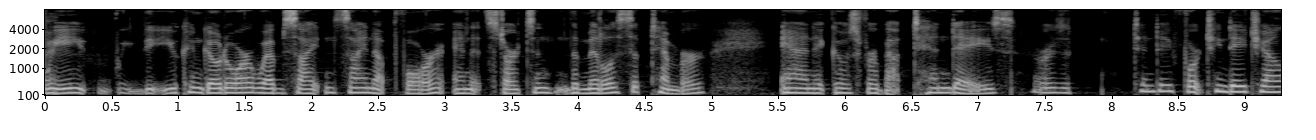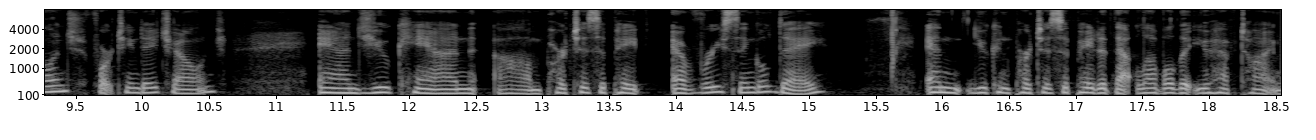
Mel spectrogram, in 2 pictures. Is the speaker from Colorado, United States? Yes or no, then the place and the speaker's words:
yes; Colorado, United States; moved away as an adult; also born or lived in San Antonio, Texas; now in Spokane, United States; I grew up in Colorado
